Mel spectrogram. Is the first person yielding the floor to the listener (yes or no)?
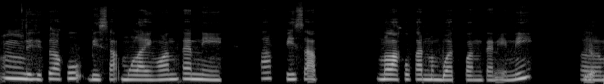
no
